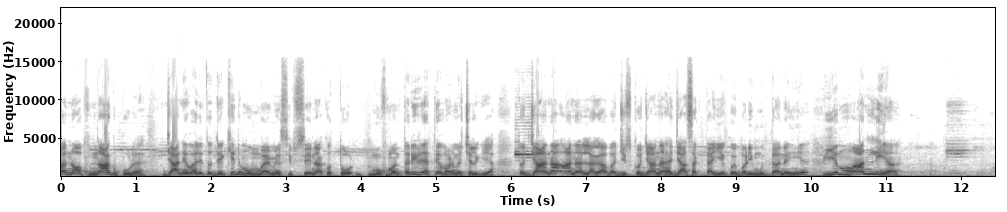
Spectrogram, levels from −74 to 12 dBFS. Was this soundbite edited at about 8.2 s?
no; 2 cuts; at 1.0 s, 10.1 s

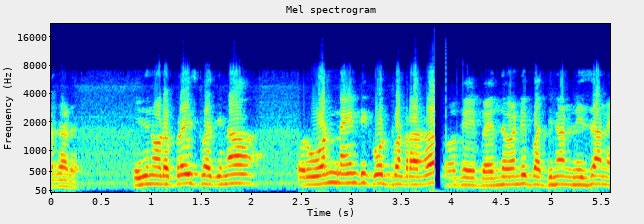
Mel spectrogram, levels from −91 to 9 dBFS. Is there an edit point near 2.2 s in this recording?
no; 1 cut; at 3.8 s

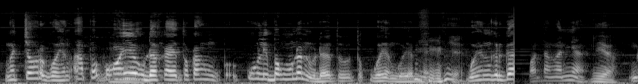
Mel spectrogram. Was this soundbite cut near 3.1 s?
no; 1 cut; at 5.1 s

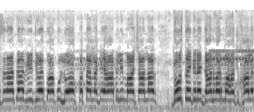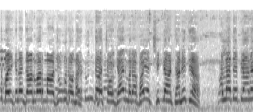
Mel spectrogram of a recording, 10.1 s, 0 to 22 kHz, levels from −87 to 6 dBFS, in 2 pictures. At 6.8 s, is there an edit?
yes; 1 cut; at 6.8 s

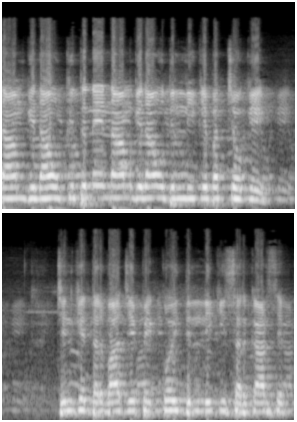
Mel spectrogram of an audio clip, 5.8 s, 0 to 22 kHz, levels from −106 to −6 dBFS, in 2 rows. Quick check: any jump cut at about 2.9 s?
no; 0 cuts

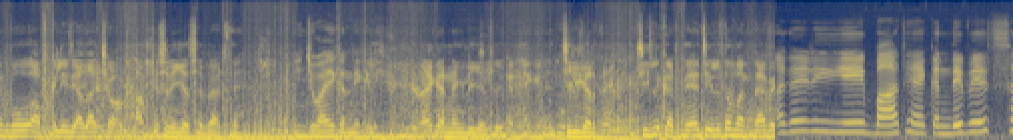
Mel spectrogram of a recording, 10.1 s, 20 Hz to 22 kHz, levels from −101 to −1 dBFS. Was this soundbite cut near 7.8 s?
yes; 2 cuts; at 1.3 s, 7.8 s

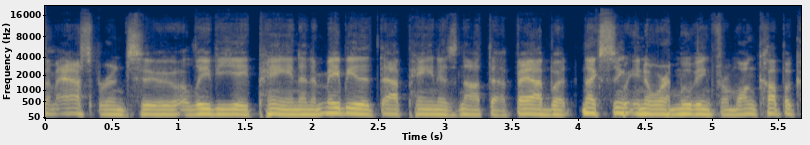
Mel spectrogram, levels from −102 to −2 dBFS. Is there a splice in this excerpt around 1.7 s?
no; 1 cut; at 4.4 s

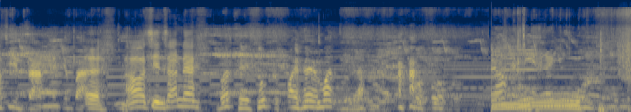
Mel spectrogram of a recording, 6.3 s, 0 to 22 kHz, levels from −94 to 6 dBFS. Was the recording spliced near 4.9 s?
yes; 1 cut; at 4.9 s

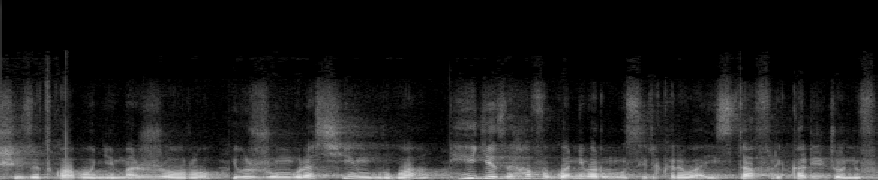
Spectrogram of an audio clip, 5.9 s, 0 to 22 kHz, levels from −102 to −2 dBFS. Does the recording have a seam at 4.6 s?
no; 2 cuts; at 1.5 s, 2.9 s

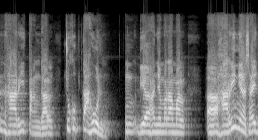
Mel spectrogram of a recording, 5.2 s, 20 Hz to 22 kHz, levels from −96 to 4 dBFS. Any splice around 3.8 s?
no; 1 cut; at 2.5 s

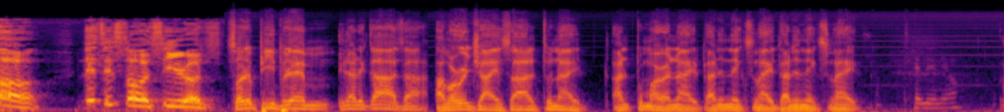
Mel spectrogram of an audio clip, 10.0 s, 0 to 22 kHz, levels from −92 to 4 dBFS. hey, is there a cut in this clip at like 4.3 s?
yes; 3 cuts; at 2.2 s, 3.3 s, 4.3 s

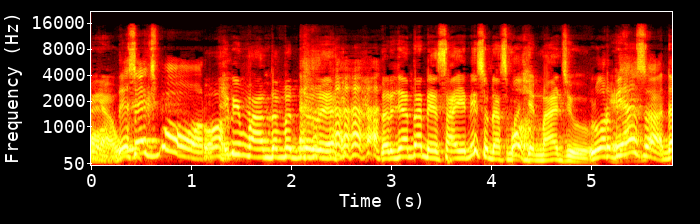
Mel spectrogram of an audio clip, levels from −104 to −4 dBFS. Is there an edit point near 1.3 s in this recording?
yes; 1 cut; at 1.3 s

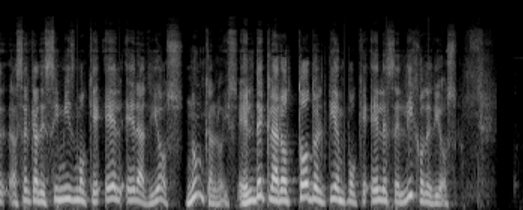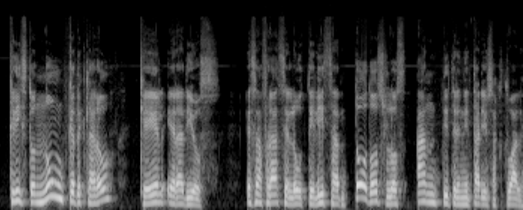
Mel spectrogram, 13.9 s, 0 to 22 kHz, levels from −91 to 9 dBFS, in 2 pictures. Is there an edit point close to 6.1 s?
no; 0 cuts

